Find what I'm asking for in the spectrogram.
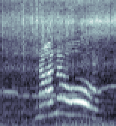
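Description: Vegetables fry in a kadai at an outdoor picnic cookout, a constant bright sizzling hiss close by, with a voice talking over it throughout.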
